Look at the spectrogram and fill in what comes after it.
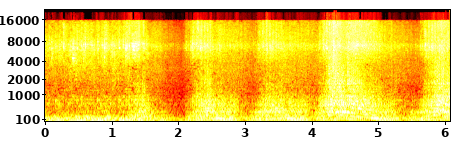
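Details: Shop truck blips up and back smoothly and evenly with no misses or knocks after a fuel system overhaul (fuel pump, regulator, filters, intake gasket, carb spacer; 3.5 psi fuel pressure); no leaks, and it runs pretty good, needing only fine tuning.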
